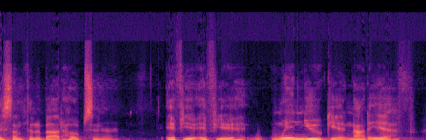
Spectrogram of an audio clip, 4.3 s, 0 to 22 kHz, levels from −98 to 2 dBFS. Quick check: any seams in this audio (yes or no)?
no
